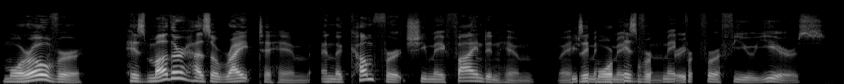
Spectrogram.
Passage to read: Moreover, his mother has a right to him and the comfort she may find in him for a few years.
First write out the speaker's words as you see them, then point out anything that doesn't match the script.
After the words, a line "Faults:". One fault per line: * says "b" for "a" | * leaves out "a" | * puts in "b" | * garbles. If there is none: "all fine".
Moreover, his mother has a right to him and the comfort she may find in him [garbled] for a few years.
Faults:
* garbles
